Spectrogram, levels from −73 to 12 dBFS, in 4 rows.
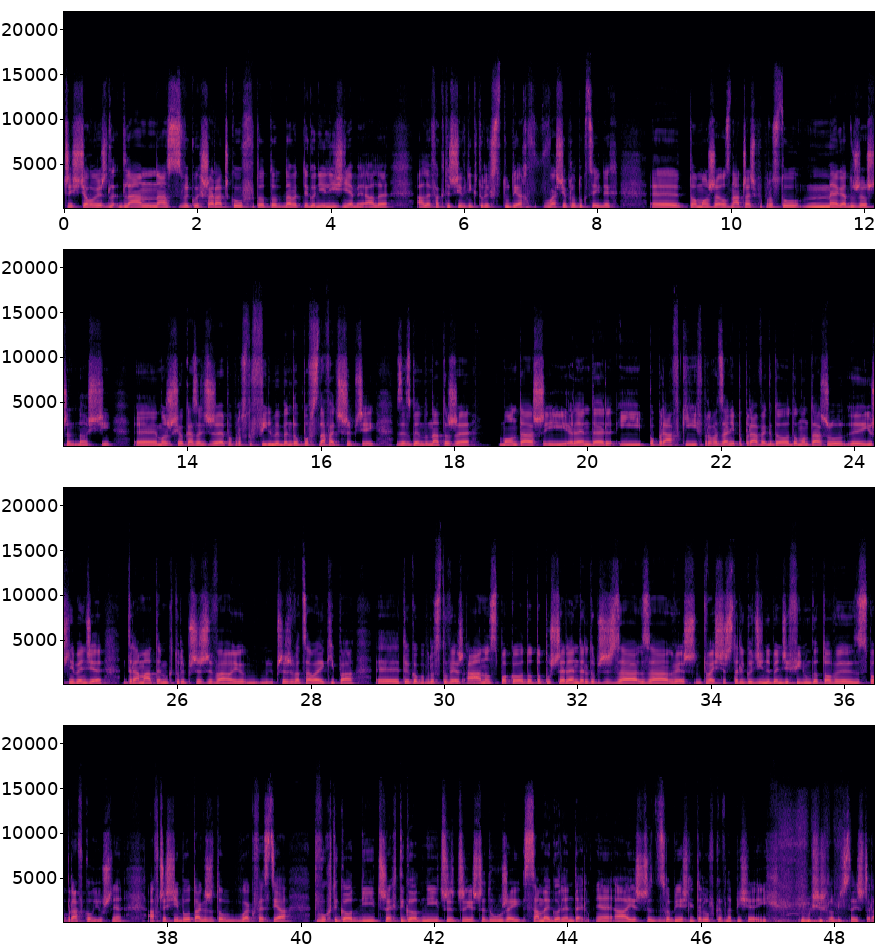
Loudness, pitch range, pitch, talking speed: -25 LUFS, 100-120 Hz, 110 Hz, 145 wpm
